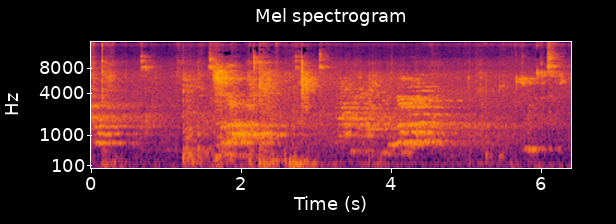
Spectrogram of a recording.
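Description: Indistinct voices in a large, echoing hall, with a few light taps of table tennis balls near the end.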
